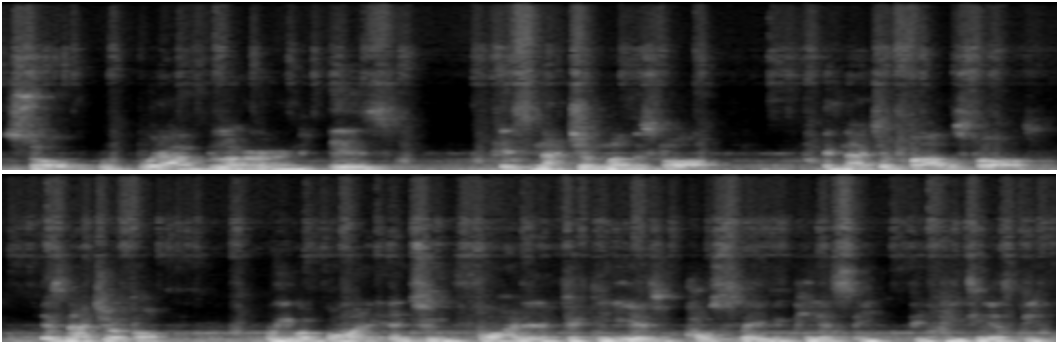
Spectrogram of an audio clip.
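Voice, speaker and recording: Music plays in the background as a man of medium pitch talks at a moderate pace with ordinary pitch variation and long, frequent pauses, in audible room echo. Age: 60s. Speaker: panel participant. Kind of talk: heated debate. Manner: animated.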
